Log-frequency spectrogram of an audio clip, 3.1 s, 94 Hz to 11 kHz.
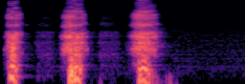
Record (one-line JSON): {"exhalation_length": "3.1 s", "exhalation_amplitude": 22656, "exhalation_signal_mean_std_ratio": 0.36, "survey_phase": "beta (2021-08-13 to 2022-03-07)", "age": "65+", "gender": "Male", "wearing_mask": "No", "symptom_cough_any": true, "symptom_runny_or_blocked_nose": true, "smoker_status": "Never smoked", "respiratory_condition_asthma": false, "respiratory_condition_other": false, "recruitment_source": "REACT", "submission_delay": "3 days", "covid_test_result": "Negative", "covid_test_method": "RT-qPCR", "influenza_a_test_result": "Negative", "influenza_b_test_result": "Negative"}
